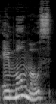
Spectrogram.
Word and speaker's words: amomos: The word holiness in the Greek, and I'm probably going to butcher how it's said, so I'll spell it, H-A-G-I-O-S, hagios, means identifiable. Blameless in the Greek was amomos, A-M-O-M-O-S, mean offering our best.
